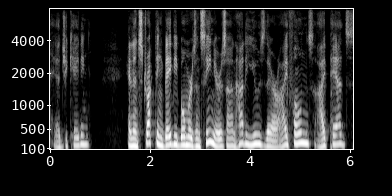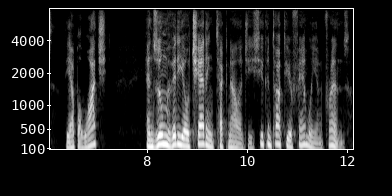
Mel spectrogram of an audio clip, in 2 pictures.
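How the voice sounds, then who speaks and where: A man's voice: on the high side, animated, normal speed, darkish tone, dry recording, clean studio sound. A man in his seventies hosting a podcast, talking in a folksy, joking, conversational way. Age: 70s. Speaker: podcast host. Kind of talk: casual podcast introduction with jokes.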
